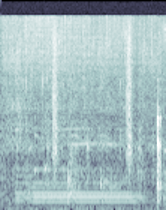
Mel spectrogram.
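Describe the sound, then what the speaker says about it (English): Onions, garlic and two bay leaves fry softly in a pan, with a steady low sizzle and a few brief scraping stirs, then a sharper clatter near the end. "I'm going to add two bay leaves into the pan with the onions and garlic and stir away."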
